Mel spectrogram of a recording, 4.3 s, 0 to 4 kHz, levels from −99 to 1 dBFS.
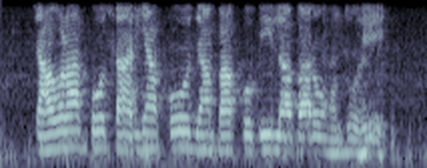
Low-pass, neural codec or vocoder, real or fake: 3.6 kHz; vocoder, 44.1 kHz, 128 mel bands, Pupu-Vocoder; fake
